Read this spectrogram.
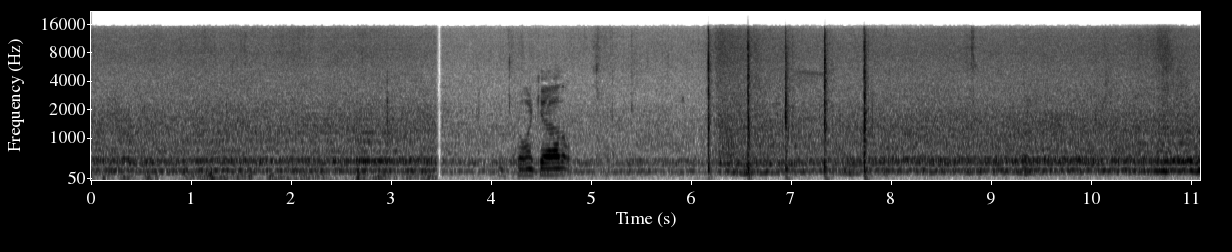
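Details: Drone-laying honey bee colony whose frames are shaken some fifty metres from the apiary; a continuous droning hum that drops abruptly in level partway, a brief human voice, then several sharp knocks over the ongoing buzz.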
